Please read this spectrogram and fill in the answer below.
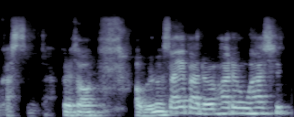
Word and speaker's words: SciVal: 저희 사이발은 사이언스 이밸루에이션의 약자로서 사이발 혹은 사이벨 이렇게 발음을 해주시면 되는데요.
